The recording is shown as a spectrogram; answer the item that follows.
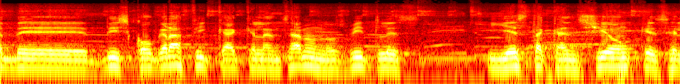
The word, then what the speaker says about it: Beatles: Laura, ¿cómo se dice en inglés? – Beatles. – Beatles, a ver otra vez. – Beatles.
